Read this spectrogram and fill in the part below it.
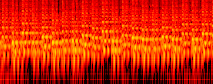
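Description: Chip chirping synth sound playing a bouncy bass line with a bright, video-game character, stepping through a busy, continuous run of notes at moderate loudness with no voices.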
